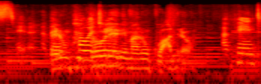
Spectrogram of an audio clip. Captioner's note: Dario speaking Italian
